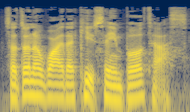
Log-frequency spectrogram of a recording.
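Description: A British man co-hosting a podcast, chatting in a relaxed way and often hedging what he says. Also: mid-range voice, quick pace. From Britain. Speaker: podcast co-host. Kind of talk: casual chat.

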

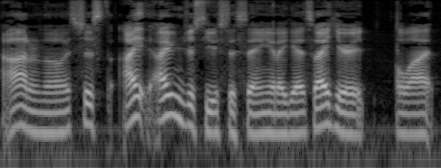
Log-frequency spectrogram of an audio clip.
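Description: A man's voice: on the low side, moderate pace, fairly bright tone, no echo. An American man co-hosting a podcast, talking casually and rambling with lots of "like" fillers. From United States. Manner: rambling, filler-heavy, frequent "like". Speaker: podcast co-host. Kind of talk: casual chat.

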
